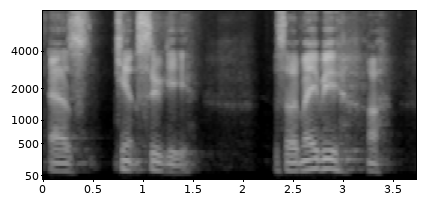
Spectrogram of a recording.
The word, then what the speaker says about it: kintsugi: across this Japanese pottery that I'm going to pronounce as Kint Sugi so it may be k n t s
